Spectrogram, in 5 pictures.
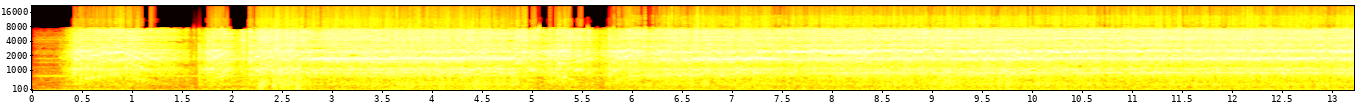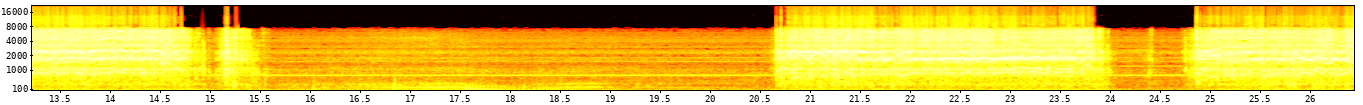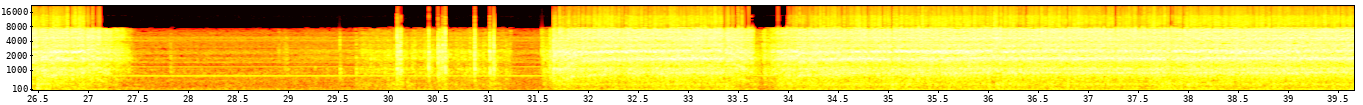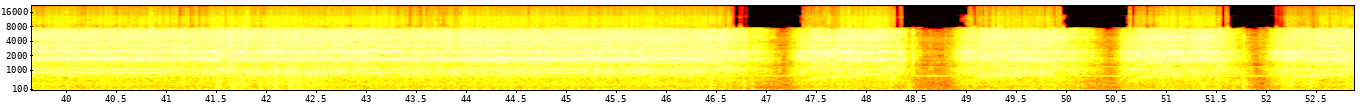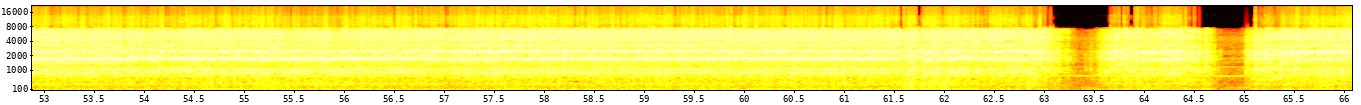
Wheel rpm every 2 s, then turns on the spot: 80, 220, 150, 210, 230, 230, 230, 60, 0, 0, 130, 190, 110, 100, 0, 50, 170, 200, 230, 220, 230, 210, 210, 100, 100, 110, 180, 230, 230, 230, 240, 130, 110.
26-28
